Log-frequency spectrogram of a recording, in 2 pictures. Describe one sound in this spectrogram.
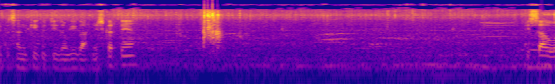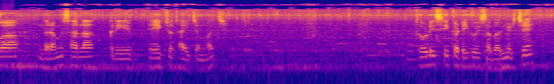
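Food sizzles quietly in a hot pan.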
